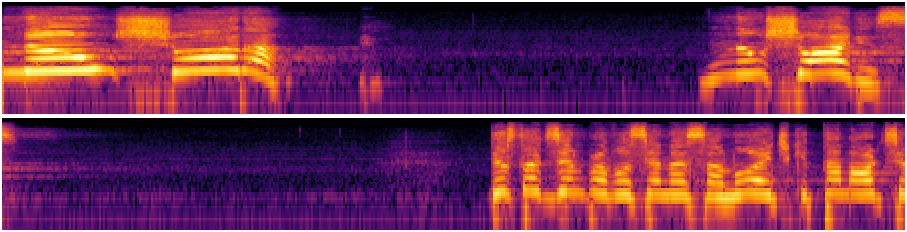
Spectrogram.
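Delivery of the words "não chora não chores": slow, tender words of consolation; gentle comfort. Acted. Jesus comforting the weeping widow, slow and tender. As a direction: soothe her slowly, like Jesus to the widow.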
